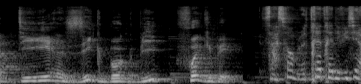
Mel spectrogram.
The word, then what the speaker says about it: Zigbogbi Fouegbe: Tout le secret de la prononciation de ce nom, c'est dans les G qui sautent comme ça.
